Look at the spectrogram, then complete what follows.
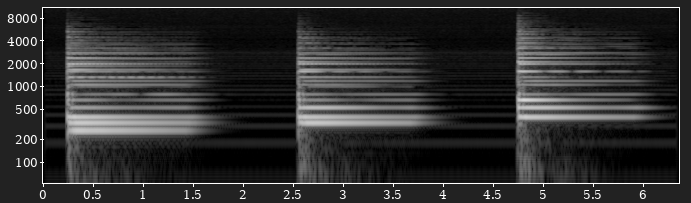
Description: Root First Second; Closed

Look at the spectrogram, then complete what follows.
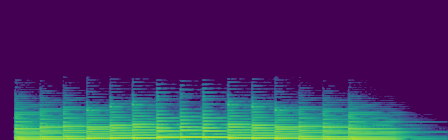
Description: C Harmonic Minor

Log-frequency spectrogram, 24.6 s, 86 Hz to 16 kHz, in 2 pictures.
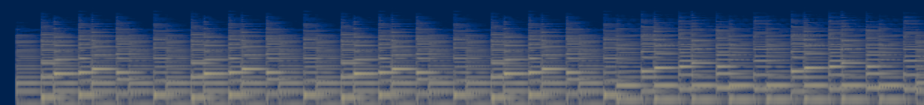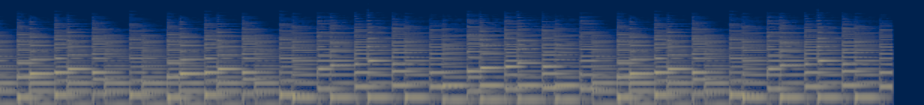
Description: Simple Blues In F; 16Blues

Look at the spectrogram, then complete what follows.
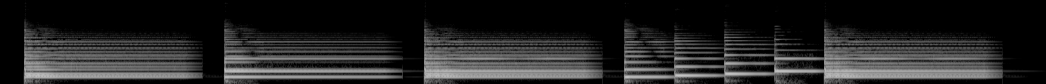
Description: Dim Min7

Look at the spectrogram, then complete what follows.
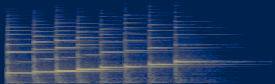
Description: A Natural Minor

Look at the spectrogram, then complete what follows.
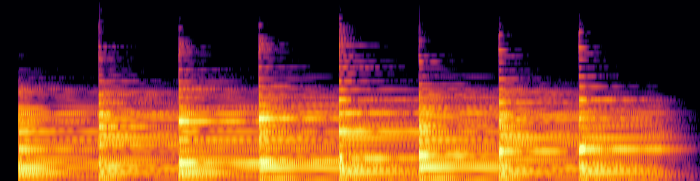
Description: chords

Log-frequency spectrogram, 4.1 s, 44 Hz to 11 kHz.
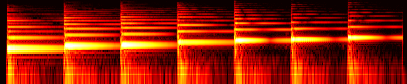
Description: Blues Bb; 16Blues

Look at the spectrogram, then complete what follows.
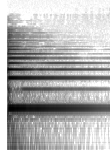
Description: Soft Piano

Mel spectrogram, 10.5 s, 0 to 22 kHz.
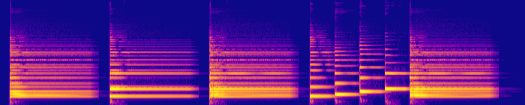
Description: Min Min7

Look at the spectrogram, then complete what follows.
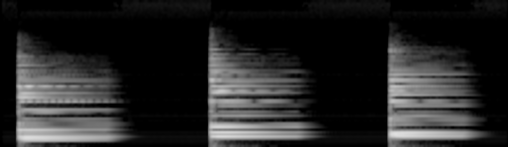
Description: Not Triads

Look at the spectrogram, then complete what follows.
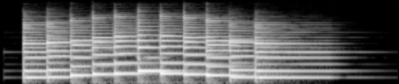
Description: C Pentatonic Japanese

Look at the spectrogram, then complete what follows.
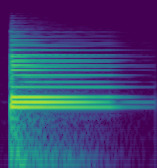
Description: G Diminished Triad

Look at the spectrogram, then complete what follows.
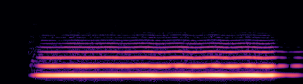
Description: Flute

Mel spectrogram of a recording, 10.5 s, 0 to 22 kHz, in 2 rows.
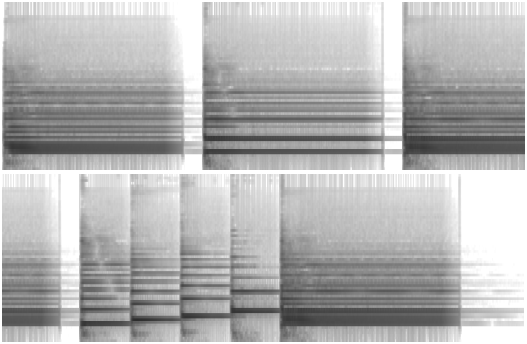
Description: Maj Maj7

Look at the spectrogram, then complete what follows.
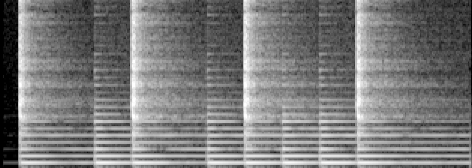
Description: Click Track

